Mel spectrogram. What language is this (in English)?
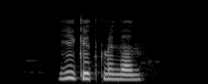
Bashkir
